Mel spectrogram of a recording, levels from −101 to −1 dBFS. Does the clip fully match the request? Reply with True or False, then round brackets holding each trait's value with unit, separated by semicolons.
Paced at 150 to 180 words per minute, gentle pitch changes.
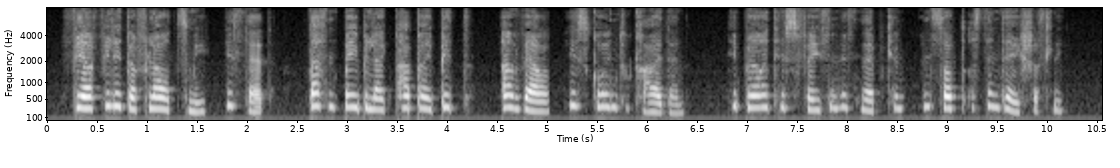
False (170 wpm; 3.2 semitones)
